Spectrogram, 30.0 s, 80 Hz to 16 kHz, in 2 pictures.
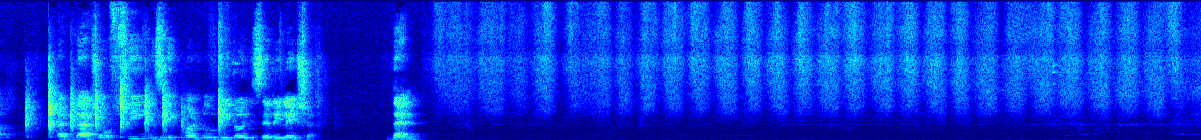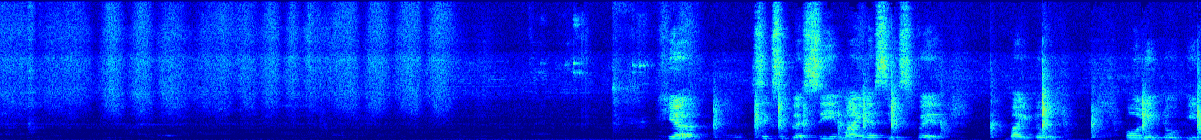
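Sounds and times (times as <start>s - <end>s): duster scrubbing a blackboard: 0.2s - 2.8s, 5.4s - 21.6s, 23.4s - 30.0s.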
